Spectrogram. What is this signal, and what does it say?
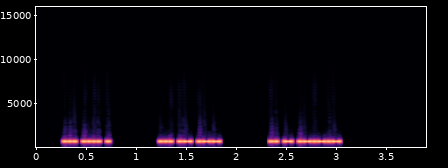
Morse code, heard as a keyed tone, about 47 wpm, 700 Hz. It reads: SHE SAW IT.
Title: 3x Word-Spacing - Sentences from Top 300 Words - 50wpm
